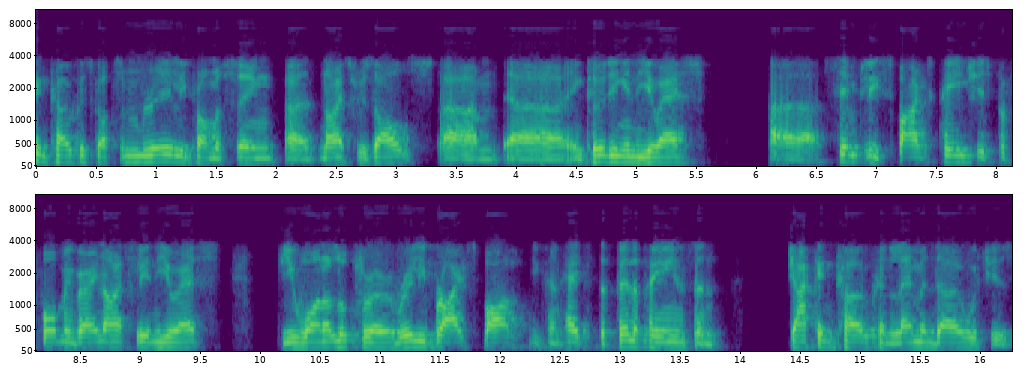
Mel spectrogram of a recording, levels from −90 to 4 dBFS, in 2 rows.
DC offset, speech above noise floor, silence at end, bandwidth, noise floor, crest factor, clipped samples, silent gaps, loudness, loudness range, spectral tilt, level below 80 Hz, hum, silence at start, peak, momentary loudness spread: under 0.1%; 64 dB; 0 s; 4.1 kHz; -85 dBFS; 18 dB; under 0.1%; none; -22 LUFS; 2 LU; -8.5 dB/octave; -66 dBFS; none; 0 s; -2 dBFS; 6 LU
